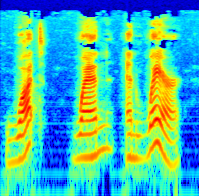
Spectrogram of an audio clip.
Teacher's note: in the majority of words beginning with WH it sounds like W as in what when and where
